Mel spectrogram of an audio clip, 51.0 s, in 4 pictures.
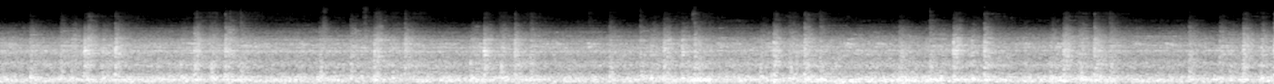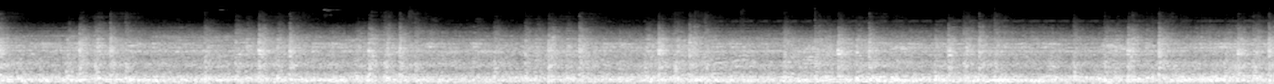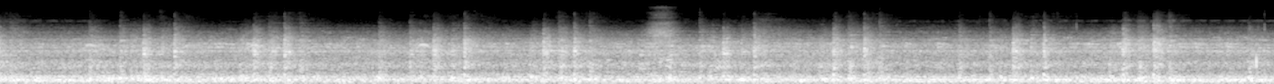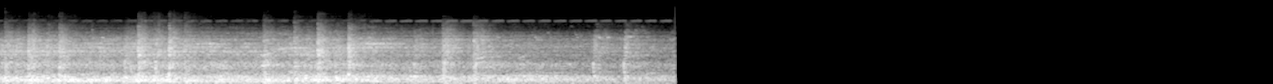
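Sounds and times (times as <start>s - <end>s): train rumbling past: 0.0s - 45.0s
wheels clacking over rail joints: 32.5s - 43.4s.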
